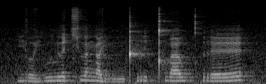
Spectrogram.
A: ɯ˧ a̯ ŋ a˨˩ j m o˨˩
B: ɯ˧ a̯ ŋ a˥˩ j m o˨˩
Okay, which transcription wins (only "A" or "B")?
A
